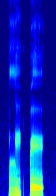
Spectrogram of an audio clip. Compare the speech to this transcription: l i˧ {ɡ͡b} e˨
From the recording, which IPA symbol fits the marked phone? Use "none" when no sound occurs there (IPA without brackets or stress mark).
k͡p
